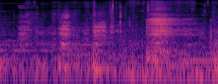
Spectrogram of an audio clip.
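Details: Pet dog panting while its owner asks whether it is okay, at home with a couple preparing their camper van for shipping from the UK to Canada; quick breathy hissing bursts, three stronger puffs in under two seconds.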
